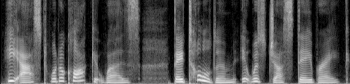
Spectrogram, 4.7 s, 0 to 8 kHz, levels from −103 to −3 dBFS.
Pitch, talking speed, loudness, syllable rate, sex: 225 Hz, 165 wpm, -19 LUFS, 4.0 syllables/s, female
